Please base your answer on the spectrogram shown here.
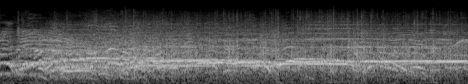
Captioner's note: audience cheers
